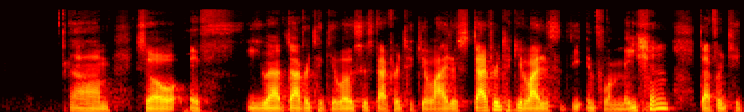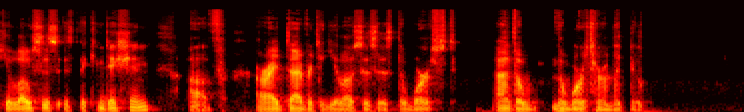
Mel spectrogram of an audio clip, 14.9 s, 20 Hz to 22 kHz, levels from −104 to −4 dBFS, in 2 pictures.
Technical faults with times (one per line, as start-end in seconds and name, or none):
0.00-14.88 channels drifting apart
11.81-12.84 repeated packet loss (robotic sound)
13.30-14.08 repeated packet loss (robotic sound)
